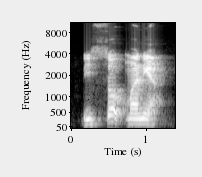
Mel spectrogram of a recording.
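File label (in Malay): "dipsomaniak", Malay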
